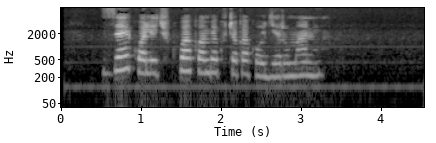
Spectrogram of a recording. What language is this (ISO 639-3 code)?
swa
